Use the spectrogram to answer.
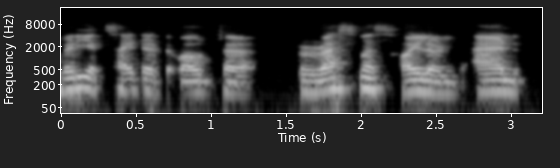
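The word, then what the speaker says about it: Højlund: uh Rasmus oil and he just mentioned his pronunciation as oil only so D is also silent but he doesn't mind if anybody calls him audio and or Holland or whatever they want to call him so that depends on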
